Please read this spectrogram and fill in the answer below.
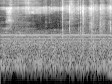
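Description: Tarot cards being handled as one more card is drawn from the deck: a short swish, then a run of light, irregular clicks and snaps from about halfway through.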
